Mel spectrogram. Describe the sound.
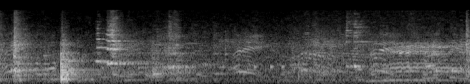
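A flock of sheep arriving at the bottom of a mountain bleats in overlapping calls, several voices at once, with faint clinking bells and a busy outdoor background as farmers and shepherds sort out the animals.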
